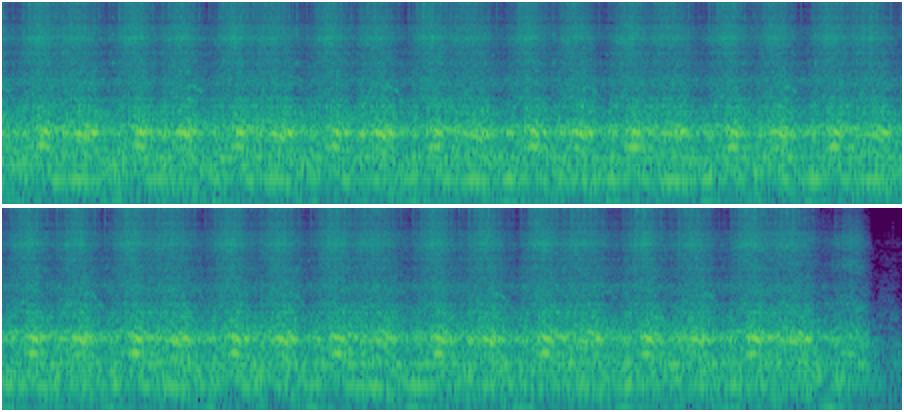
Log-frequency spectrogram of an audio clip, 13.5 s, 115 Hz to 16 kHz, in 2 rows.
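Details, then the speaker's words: Ford 8N tractor (1950–1952), choke won't stay engaged, suspected spring: steady starter churn with even cranking pulses about eighty a minute and no firing; cranks but won't start, cause (spark or fuel) unknown. "So, yeah. It does not want to start."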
